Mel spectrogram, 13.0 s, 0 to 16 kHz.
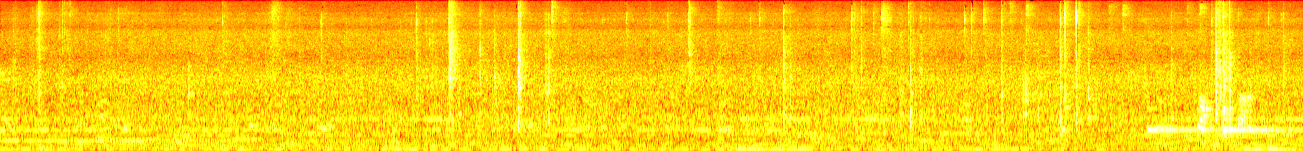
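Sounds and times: low background hum: 0.0 - 13.0.

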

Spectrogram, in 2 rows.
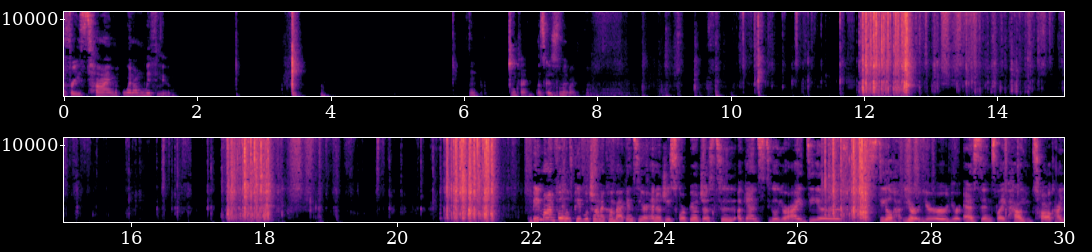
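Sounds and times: cards being shuffled: 8.9 - 21.9, 26.4 - 28.0.

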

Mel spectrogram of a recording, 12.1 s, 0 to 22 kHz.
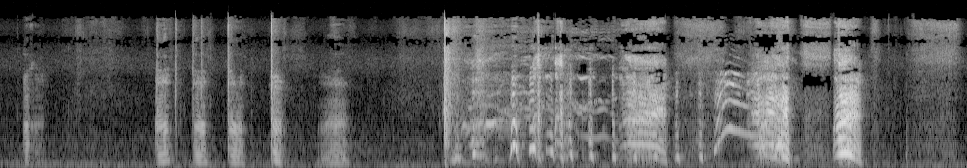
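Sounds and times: tortilla slapping a face: 5.5 - 6.0
stifled laughter: 5.6 - 9.9.

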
